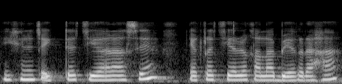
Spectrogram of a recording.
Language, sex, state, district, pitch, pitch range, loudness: Bengali, female, Assam, Hailakandi, 210 Hz, 200-220 Hz, -14 LUFS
